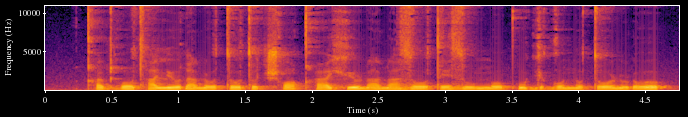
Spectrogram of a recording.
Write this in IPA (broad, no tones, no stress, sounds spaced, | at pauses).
qʰ e ɖʱ o tʰ a lʲ o ɗ a ɳ ʊ t ʊ t ʊ t͡ʃʰ ɔ qʰ e xʲ u ɳ a ɳ a z o t e z u ŋ o pʼ u ɡʲ ɔ ɡ o n o t o ɳ u ɽ ʊ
